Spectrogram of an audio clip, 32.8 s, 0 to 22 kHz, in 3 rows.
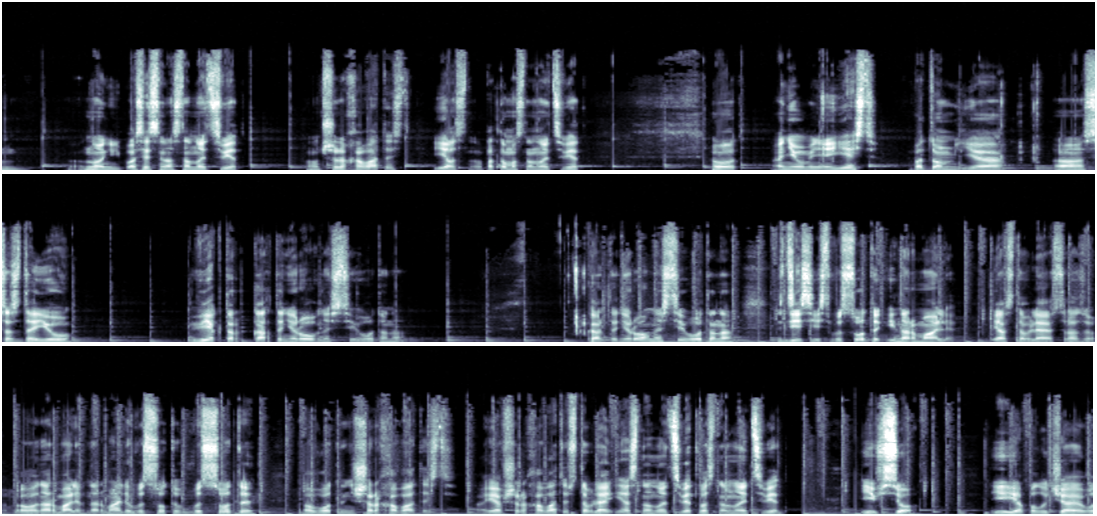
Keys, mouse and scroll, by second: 6.5 click, 8.3 Delete, 32.6-32.7 scroll up 14.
